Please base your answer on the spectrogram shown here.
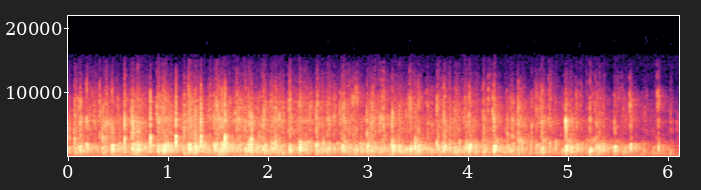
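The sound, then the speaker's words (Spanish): Sustained audience applause, a dense crackle of many hands clapping at a steady, fairly loud level for several seconds without pause, with no voices standing out. “Fuertes los aplausos.”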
